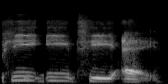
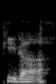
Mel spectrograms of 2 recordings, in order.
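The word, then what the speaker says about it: Peeta: It is pronounced PETA. Yeah, spelled, and but that's the character's name in Hunger Games. It's not Peter, he's PETA.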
